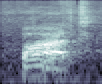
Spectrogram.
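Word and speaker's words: בת: But the interesting thing about the word daughter, which is bet tav, pronounced bat, it's not just a girl, a maiden, a daughter, but it means one deserving of.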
